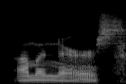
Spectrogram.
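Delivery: small, real quiet, little voice. Retelling a crowd member's reply to a comedian: imitating someone speaking quietly. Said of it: "real quiet".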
